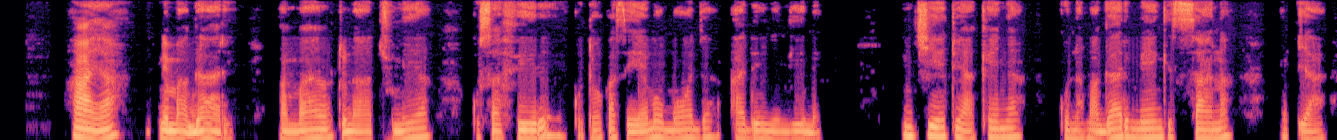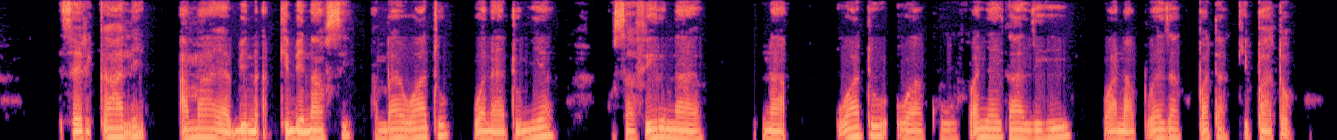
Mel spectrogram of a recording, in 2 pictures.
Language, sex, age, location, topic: Swahili, male, 18-24, Nakuru, finance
